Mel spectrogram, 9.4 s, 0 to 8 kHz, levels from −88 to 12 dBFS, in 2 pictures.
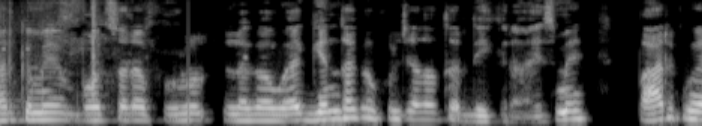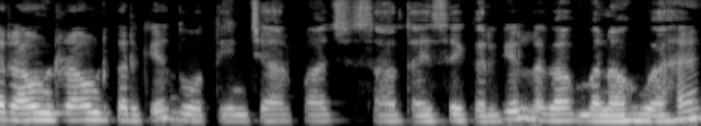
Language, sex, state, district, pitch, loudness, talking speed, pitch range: Hindi, male, Bihar, Purnia, 155 Hz, -18 LUFS, 210 wpm, 145-170 Hz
